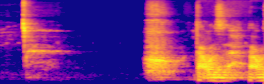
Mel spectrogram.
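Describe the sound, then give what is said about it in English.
One quick, sharp intake of breath taken after a long stretch of talking, followed by a brief silence and then a person speaking. “That was quite the information overload. Had to take a little breath.”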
